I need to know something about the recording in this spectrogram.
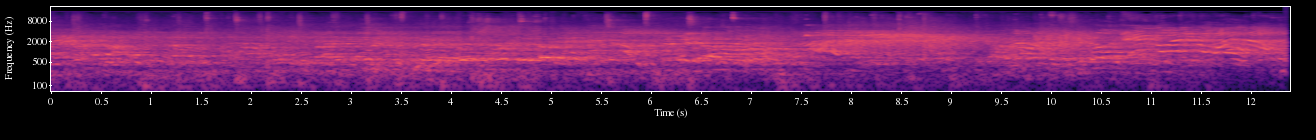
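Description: Children shout and chatter throughout a large echoing hall.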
